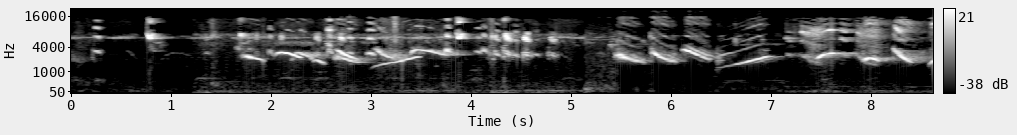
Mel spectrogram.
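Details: Green-winged saltator, a male singing in the macheando style, used to stimulate other males: loud clear whistled phrases with sweeping up and down slurs, mixed with sharp high chips and a thin sustained high tone, with short pauses.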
